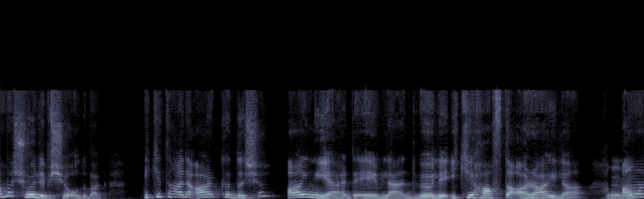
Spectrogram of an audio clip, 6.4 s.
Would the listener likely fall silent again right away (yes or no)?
yes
